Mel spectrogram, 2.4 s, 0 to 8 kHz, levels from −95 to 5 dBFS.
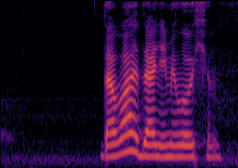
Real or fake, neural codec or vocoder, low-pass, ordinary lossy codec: real; none; none; none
